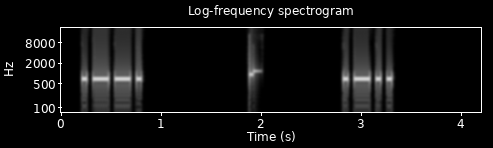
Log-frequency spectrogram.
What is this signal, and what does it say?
Morse code, heard as a keyed tone, about 22 wpm, 700 Hz. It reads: P L
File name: Single-Letter-Number-22wpm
